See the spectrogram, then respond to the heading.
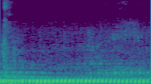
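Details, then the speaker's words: Lexus stuck in sand, in drive with rear diff lock on while winching: deep, steady engine throb that bogs slightly under load without revving up; tyres gripping, not spinning, so winching can continue. "So you hear how it kind of bogged a little bit, tires aren't spinning, so we're good to go, we can keep winching."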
